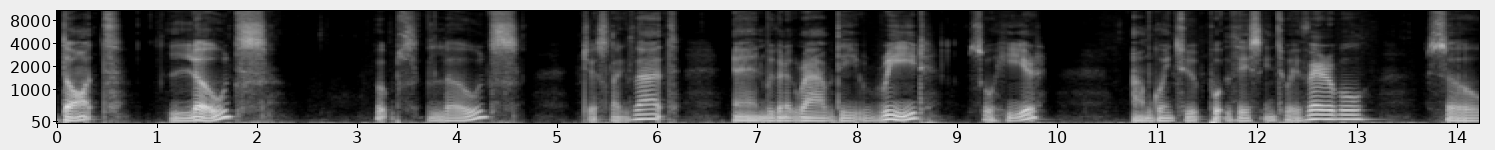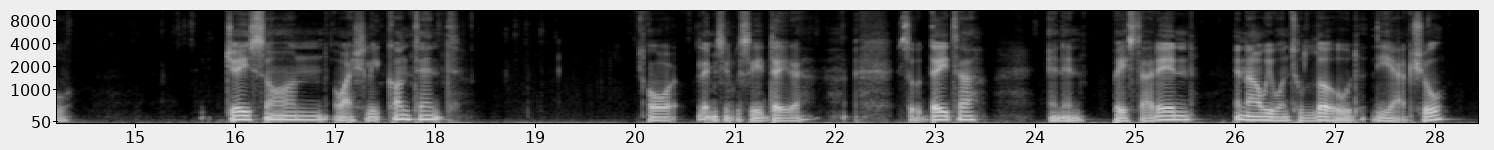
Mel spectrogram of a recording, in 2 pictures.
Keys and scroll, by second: 5.2 Return, 6.6 Return, 9.3 super+x, 20.1 alt+BackSpace, 20.6 alt+BackSpace, 24.4 super+v.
